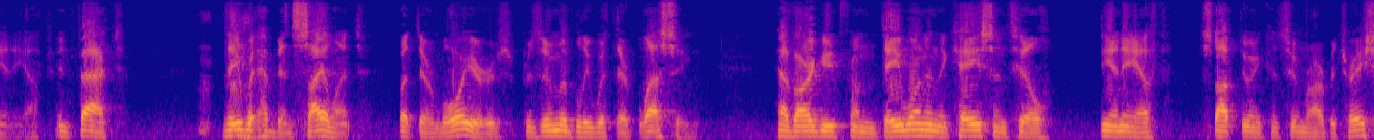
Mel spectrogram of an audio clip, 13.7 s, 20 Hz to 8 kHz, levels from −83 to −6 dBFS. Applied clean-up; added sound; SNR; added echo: none; none; none; none.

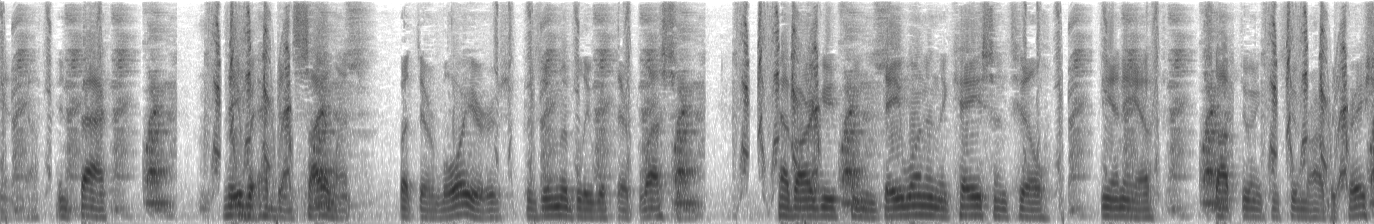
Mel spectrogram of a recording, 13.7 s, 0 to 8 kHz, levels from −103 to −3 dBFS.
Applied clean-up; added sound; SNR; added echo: none; Scratching (performance technique); 6 dB; none.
